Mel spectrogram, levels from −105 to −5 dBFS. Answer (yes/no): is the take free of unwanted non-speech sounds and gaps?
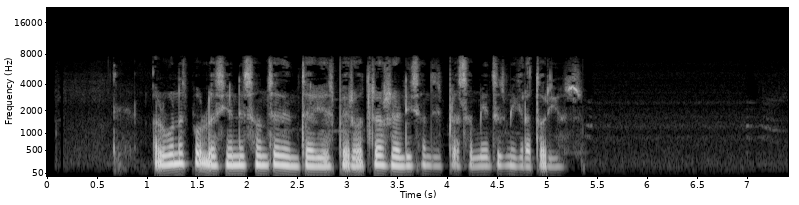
yes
